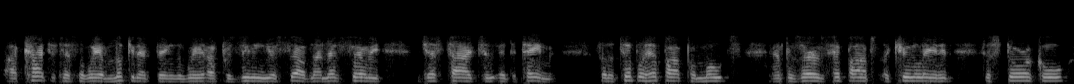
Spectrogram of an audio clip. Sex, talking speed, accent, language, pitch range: male, 165 wpm, American, English, 150-175 Hz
